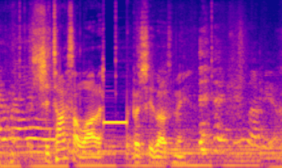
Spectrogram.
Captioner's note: beep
